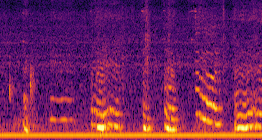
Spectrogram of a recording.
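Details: Indoors, Boo, a two-year-old female Shiba Inu, whimpers while frantically trying to hide an edible chew. Short, high, nasal whines rise and fall in a rapid uneven series of about seven cries, over a constant low hum.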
